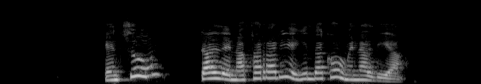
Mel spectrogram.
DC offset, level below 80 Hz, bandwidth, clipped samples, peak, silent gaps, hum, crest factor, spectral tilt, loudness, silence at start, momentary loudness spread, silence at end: under 0.1%; -78 dBFS; 7.6 kHz; under 0.1%; -8 dBFS; 1.94-2.00 s; none; 18 dB; -7.5 dB/octave; -24 LUFS; 1.05 s; 10 LU; 0.8 s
